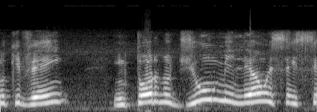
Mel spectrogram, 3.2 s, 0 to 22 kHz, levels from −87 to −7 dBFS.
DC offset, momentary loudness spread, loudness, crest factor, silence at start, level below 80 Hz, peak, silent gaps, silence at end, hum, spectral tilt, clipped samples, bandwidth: under 0.1%; 12 LU; -18 LUFS; 14 dB; 0 s; -62 dBFS; -4 dBFS; none; 0 s; none; -5 dB/octave; under 0.1%; 8.2 kHz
